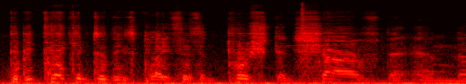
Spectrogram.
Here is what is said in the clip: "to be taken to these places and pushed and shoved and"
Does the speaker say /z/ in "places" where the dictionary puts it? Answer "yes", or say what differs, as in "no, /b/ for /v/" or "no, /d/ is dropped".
yes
